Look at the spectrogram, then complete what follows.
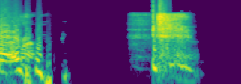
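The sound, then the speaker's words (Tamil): A brief burst of vocal noise, then a breathy intake leading into one sharp, harsh, loud cough that trails off raggedly, from a person with a sore throat during cold weather in Bangalore. “இங்க பெங்களூர்ல வேற குளிர் அல்லது தொண்டை கவுது தொண்டை கட்டு இருவல் வருது முடியல”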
